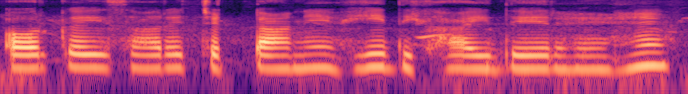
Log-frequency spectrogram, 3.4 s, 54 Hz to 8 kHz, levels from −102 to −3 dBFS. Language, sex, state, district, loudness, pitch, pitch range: Hindi, female, Uttar Pradesh, Lalitpur, -22 LUFS, 215 Hz, 210-220 Hz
